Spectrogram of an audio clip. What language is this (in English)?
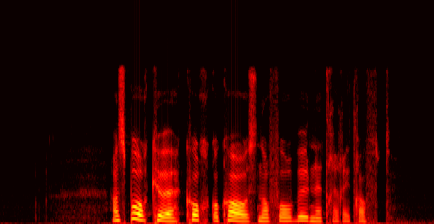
Norwegian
